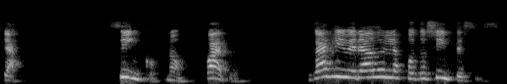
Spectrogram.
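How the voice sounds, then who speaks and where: A woman's voice: sits high, big pitch swings, unhurried, bright, forceful tone, dull audio. A Chilean woman teaching a science class online, reviewing a quiz with a playful, teasing manner and frequent laughter. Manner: teasing, laughs often, explains patiently.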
